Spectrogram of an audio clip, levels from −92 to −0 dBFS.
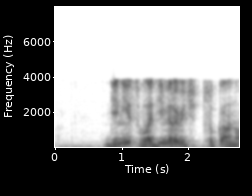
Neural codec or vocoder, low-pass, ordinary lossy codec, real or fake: none; 7.2 kHz; AAC, 16 kbps; real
